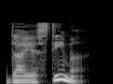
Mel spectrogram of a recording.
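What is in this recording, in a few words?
"diastema", British English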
